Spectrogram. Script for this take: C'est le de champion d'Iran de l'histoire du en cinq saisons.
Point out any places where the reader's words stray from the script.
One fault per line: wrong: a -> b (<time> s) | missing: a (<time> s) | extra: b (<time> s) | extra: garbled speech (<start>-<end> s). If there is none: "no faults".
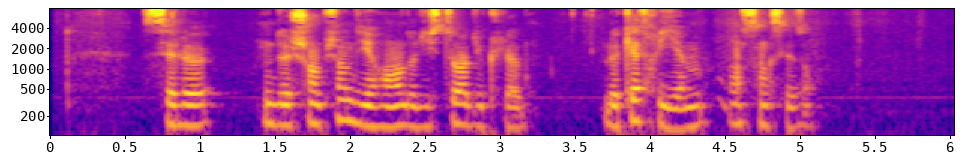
extra: club le quatrième (2.9 s)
